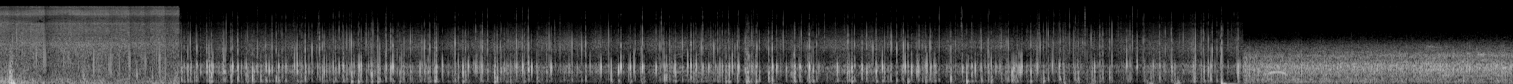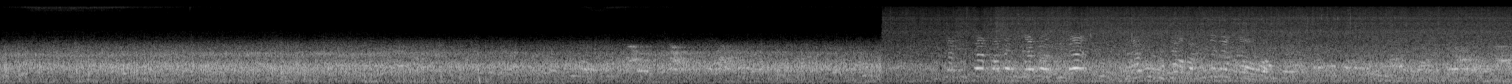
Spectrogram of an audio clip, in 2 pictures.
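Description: Heavy rain pouring down, with a dense patter of drops for the first several seconds. The sound changes abruptly about twelve seconds in to a duller wash, and again about twenty-four seconds in, where people's voices mix with the rain.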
